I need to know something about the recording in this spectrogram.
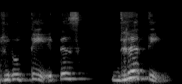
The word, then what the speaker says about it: धृति: Dhriti, and also this has to be pronounced as R, not as U.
